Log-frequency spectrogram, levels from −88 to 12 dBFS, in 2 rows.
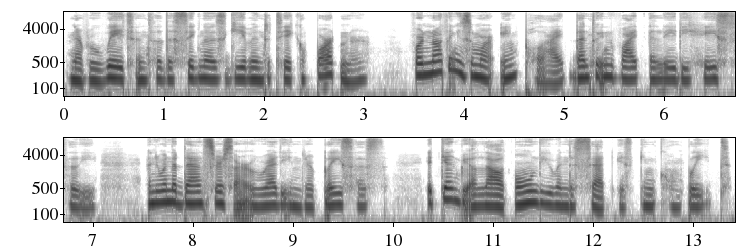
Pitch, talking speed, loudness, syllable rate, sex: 190 Hz, 185 wpm, -20 LUFS, 5.7 syllables/s, female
